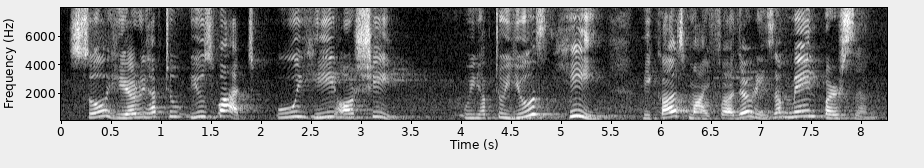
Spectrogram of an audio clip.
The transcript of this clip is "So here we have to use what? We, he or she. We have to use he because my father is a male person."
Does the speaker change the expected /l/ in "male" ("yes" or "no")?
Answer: yes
